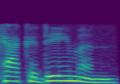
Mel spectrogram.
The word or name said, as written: cacodemon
